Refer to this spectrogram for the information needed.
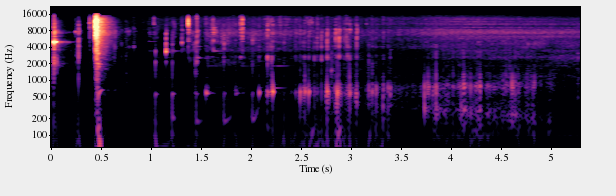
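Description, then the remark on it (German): A bottle cap pops off a bottle of 5.2% hop wheat beer with a sharp crack, then the cloudy beer pours and fizzes steadily with plenty of carbonation, a dense crackle of bubbles, with no talking. “so wie man hört, einiges an Kohlensäure.”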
